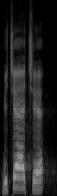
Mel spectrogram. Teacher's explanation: Бичачи, оказывается, вторая вторая гласная, она немножко долго, нужно тянуть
